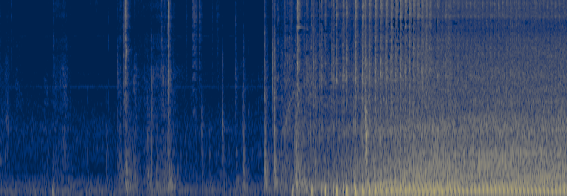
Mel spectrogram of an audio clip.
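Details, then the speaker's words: Husqvarna self-propelled mower after drive belt and stripped wheel drive gear replacement: engine catches and settles into a strong, steady, even beat; drive pulls hard, runs like new. "so as you can see it works properly it literally almost pulled me into my own car and it um everything's working basically like brand new now"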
